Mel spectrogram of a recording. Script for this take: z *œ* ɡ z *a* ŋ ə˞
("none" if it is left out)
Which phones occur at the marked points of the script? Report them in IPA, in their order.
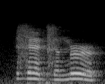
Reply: ɛ, ə

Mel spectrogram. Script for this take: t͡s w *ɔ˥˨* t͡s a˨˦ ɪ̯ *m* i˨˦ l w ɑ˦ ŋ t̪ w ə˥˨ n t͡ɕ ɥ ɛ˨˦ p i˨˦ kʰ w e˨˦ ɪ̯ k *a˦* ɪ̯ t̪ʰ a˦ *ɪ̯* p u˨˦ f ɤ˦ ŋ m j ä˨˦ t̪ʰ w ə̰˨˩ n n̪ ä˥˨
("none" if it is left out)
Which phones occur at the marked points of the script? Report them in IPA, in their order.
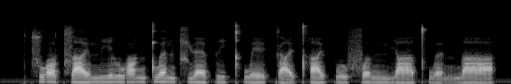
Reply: ɔ˥˨, m, a̰˨˩, ɪ̯

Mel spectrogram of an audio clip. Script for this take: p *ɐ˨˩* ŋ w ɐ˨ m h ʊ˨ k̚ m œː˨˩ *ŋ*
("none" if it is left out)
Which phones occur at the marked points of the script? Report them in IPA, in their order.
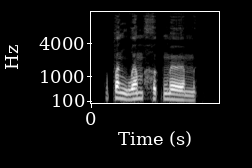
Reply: ɐ˨˩, m

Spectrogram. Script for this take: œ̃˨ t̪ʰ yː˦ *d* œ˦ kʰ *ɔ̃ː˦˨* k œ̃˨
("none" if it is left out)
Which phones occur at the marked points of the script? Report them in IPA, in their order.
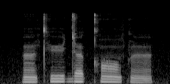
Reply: d, ɔ̃ː˦˨

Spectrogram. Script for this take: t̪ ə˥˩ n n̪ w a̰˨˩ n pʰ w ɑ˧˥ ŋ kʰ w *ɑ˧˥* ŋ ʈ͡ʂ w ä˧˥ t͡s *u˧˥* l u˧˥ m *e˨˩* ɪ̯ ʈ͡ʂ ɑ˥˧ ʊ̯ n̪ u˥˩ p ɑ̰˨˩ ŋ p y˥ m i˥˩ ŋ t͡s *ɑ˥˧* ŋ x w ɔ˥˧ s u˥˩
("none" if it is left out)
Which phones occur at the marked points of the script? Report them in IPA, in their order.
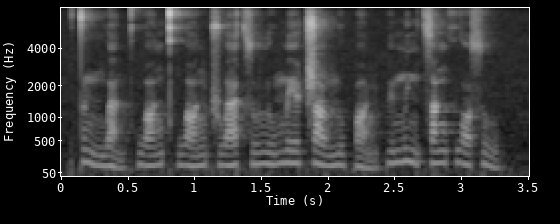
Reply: ɑ˧˥, u˧˥, e˥, ɑ˥

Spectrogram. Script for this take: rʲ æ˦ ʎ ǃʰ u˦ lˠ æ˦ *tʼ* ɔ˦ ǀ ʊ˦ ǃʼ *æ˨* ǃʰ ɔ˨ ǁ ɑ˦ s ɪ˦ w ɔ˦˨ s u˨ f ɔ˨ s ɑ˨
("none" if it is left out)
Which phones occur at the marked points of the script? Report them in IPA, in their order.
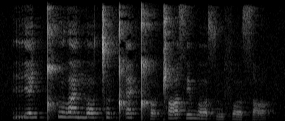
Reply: n, æ˦

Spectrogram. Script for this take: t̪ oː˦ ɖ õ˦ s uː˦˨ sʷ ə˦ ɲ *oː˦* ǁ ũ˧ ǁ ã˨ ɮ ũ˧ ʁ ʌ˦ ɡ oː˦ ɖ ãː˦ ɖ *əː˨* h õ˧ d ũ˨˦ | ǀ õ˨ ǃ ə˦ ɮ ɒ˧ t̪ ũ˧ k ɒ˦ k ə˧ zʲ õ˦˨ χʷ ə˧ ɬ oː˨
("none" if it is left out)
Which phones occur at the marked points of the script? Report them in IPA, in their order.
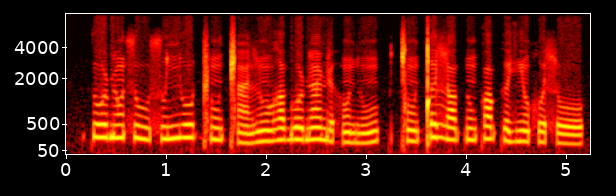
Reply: oː˦, ə˨

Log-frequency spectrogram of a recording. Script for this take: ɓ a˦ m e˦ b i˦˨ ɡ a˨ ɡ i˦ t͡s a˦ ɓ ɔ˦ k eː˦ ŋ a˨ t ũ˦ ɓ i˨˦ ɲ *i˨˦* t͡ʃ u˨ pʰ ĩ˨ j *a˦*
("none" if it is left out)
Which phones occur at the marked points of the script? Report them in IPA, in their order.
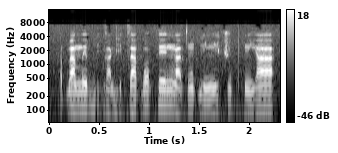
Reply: i˦, a˦

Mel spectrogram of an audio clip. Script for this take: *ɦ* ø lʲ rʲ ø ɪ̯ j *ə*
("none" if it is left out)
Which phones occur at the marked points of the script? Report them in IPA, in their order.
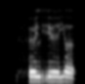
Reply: h, ə

